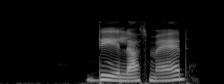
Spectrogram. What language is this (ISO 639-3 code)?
swe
